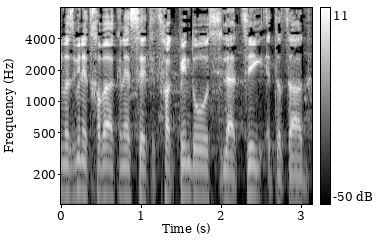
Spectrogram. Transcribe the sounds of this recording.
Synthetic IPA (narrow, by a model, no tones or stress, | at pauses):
imazminet̪χavajakneset̪it͡sχak̚pind̪uslehat͡siɡet̪at͡sad̪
